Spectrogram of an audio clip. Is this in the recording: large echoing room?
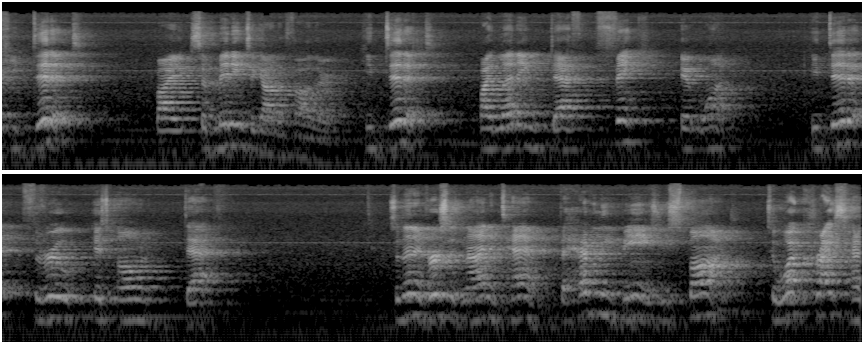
yes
